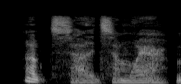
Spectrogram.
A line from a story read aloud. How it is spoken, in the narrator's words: mumbled Odin, almost as though he didn't care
